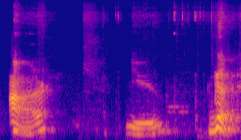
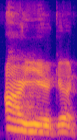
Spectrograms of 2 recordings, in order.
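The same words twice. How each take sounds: First: Each word spaced out. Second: Said in the usual way. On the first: Shown as a demonstration. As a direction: break the question into single words. (palabra por palabra, con pausas)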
